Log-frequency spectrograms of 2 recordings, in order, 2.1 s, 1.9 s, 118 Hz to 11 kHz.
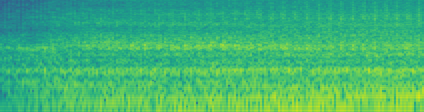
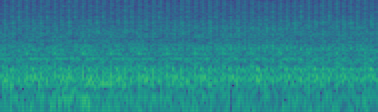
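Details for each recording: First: Mahindra Bolero Camper 4x4 pickup diesel after EGR repair, oil at minimum with carbon and metal debris: loud idle with steady knock near four beats a second that stops at shutdown; internal knock from debris in oil. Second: Mahindra Bolero Camper 4x4 pickup diesel after repairing EGR fault (P01940C): even, steady idle clatter with no dips or stumbles; engine that previously dropped and shook now idles smoothly.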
